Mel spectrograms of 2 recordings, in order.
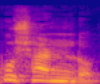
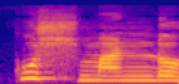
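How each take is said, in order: First: No m sound is heard after the sh. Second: An m sound is heard after the sh. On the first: The speaker calls it right. "কিন্তু এটা উচ্চারণ হবে কুষাণ্ড" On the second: The speaker calls it wrong. "এটা কুষ্মাণ্ড হওয়ার কথা"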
